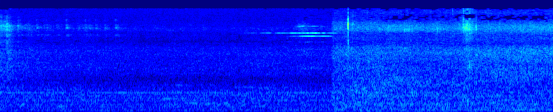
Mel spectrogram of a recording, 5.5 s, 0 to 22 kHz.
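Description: Steady low rumble of an E3-series Shinkansen trainset at the station, with faint steady tones over it. About three seconds in the sound jumps to a louder, hissing rush.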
